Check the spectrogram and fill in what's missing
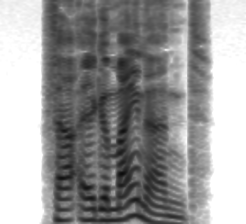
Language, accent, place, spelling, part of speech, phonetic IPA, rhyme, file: German, Germany, Berlin, verallgemeinernd, verb, [fɛɐ̯ʔalɡəˈmaɪ̯nɐnt], -aɪ̯nɐnt, De-verallgemeinernd.ogg
- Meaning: present participle of verallgemeinern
